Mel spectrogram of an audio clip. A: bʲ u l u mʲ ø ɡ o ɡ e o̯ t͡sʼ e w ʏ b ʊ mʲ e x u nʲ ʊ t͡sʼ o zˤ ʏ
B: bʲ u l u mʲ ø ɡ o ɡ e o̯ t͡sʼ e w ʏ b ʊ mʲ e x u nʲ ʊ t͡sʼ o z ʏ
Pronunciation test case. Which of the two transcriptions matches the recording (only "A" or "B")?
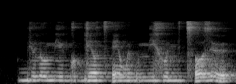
B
